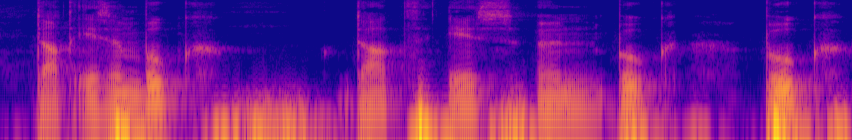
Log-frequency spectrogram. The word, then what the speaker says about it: boek: And you might say, dat is een boek. Dat is een boek. Boek, right? O-E, pronounced oo.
